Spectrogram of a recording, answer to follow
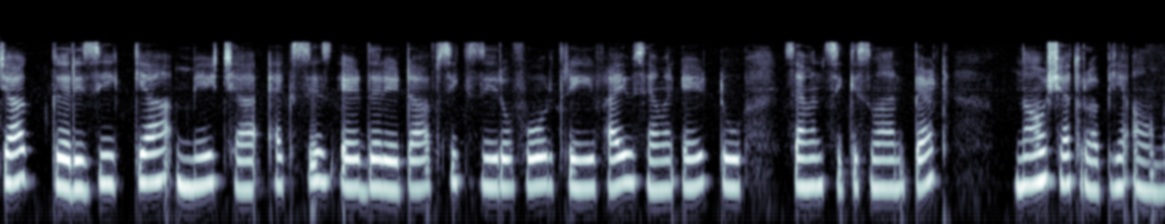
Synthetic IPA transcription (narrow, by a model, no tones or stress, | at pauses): t͡ʃakɡəɾizikjaːmeːt͡ʃʰaɛksizeːʈ̚d̪ɐɾeːʈaːfsiksziːɾoːfoːɾt̪ʰɾiːfajʋseʋɐneːʈ̚ʈːu | seʋɐnsiksʋɐnpɛʈʰ | nawʃɐt̪ʰɾaːpijɐ̃ʔaːm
